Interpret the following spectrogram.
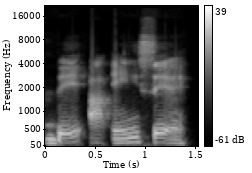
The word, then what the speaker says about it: dance: Eu posso falar, por exemplo, aqui dance, que é dançar, D-A-N-C-E. Você não fala dance, você fala dance, o som para no C.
